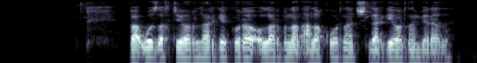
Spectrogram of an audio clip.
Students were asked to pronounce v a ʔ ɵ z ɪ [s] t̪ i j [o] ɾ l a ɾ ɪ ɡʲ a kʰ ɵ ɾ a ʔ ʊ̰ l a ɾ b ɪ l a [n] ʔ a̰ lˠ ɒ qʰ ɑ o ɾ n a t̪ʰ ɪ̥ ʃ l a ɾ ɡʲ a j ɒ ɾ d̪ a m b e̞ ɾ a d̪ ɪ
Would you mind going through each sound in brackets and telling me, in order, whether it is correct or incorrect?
incorrect, incorrect, correct

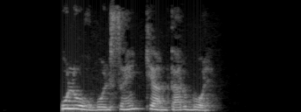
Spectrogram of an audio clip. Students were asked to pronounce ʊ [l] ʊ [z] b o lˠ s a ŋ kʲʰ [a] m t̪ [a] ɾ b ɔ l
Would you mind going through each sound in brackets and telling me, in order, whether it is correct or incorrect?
correct, incorrect, correct, correct

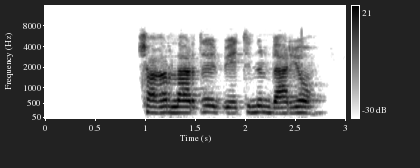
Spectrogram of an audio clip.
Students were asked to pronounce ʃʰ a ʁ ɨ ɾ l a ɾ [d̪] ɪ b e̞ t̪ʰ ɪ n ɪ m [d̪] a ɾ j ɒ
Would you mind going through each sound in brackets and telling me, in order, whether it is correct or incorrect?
correct, correct

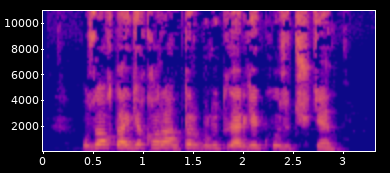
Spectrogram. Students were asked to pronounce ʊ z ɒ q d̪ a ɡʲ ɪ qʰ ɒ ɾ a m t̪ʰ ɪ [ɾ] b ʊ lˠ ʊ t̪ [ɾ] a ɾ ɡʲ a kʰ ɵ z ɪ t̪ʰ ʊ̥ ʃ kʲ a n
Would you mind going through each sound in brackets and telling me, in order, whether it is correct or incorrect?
correct, incorrect

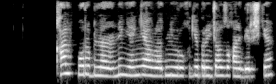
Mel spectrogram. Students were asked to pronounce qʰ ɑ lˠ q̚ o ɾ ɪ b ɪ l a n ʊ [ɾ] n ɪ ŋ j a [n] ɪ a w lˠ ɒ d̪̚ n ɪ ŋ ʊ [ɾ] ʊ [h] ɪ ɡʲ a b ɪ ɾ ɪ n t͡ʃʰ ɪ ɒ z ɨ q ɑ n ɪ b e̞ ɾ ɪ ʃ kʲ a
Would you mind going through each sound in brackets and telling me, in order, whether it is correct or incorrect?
incorrect, incorrect, correct, incorrect

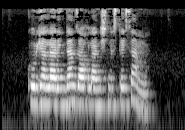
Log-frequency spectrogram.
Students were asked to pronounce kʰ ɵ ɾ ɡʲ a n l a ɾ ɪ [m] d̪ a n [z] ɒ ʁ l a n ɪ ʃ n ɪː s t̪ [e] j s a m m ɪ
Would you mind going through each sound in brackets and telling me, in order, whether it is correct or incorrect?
incorrect, correct, incorrect

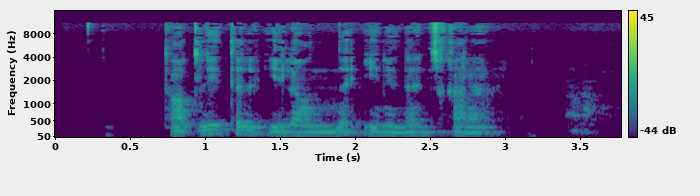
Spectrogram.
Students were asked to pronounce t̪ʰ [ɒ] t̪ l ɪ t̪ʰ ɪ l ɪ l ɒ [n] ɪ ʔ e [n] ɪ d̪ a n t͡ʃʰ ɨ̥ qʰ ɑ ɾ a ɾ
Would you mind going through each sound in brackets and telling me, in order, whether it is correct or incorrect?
correct, incorrect, correct

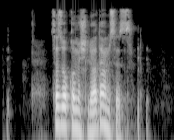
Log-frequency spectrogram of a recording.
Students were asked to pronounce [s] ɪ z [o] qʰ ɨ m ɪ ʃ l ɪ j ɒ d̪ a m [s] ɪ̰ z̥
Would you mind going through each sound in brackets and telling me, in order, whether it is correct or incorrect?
correct, correct, correct

